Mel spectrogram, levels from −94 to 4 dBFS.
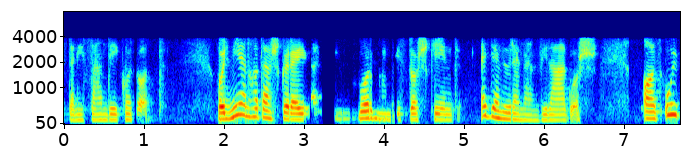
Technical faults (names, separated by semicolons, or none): AMR narrowband mobile codec; speech suppressed in double talk; other side's voice leaking through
